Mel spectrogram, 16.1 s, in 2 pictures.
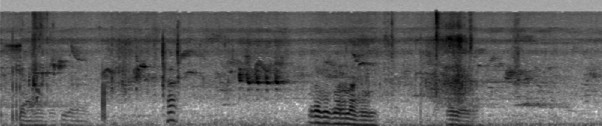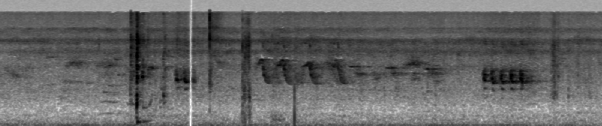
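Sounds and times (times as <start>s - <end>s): bird chirping: 0.0s - 16.0s
bird trill: 11.6s - 15.2s.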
